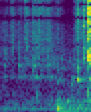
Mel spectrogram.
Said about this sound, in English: we're going to use a hollowed-out pineapple. I already got some ice cubes in there just to speed things up. Go ahead, strain this in.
